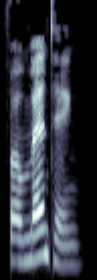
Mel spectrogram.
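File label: "fomenting", British English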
